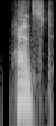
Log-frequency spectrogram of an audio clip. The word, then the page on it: hadst: American English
